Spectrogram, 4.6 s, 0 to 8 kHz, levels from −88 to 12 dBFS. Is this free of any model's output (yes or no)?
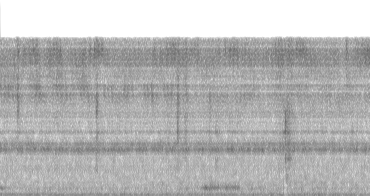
no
